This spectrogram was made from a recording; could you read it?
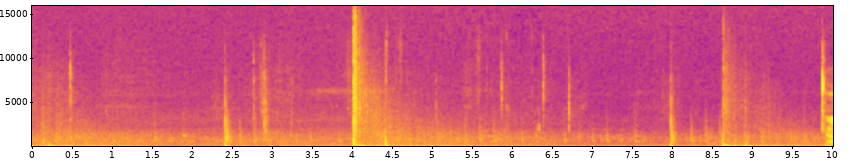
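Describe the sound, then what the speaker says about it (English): Mortar fire in the military video game Broken Arrow: several distant booming thumps spaced seconds apart over a low battlefield rumble, one blast louder than the rest. "Oh, there's some mortars right there."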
